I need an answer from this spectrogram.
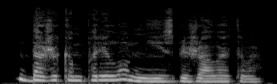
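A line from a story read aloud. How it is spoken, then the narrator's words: Calm. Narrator (Russian): спокойно проговорила Близ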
